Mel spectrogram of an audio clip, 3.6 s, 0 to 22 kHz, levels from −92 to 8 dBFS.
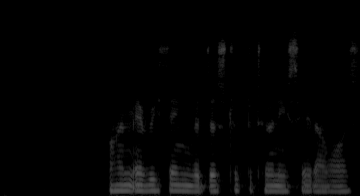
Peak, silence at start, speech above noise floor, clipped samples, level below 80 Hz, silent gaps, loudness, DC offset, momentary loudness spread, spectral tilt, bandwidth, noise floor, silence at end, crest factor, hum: -48 dBFS; 0.05 s; over 24 dB; under 0.1%; under -90 dBFS; none; -65 LUFS; under 0.1%; 5 LU; -4.5 dB/octave; 11.5 kHz; under -90 dBFS; 0 s; 18 dB; none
